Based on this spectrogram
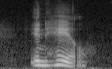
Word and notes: inhale: American English

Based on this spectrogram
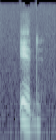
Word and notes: id: American English

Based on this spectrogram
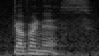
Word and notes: governess: American English

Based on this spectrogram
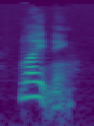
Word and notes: lightning: American English

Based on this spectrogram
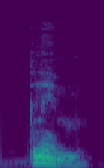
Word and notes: glim: Australian English

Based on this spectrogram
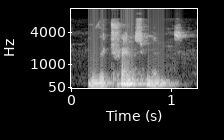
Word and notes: retrenchment: British English

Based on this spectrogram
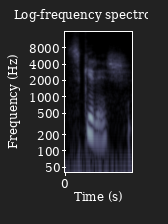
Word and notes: skittish: American English

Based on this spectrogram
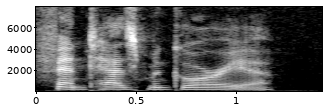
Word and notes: phantasmagoria: American English

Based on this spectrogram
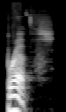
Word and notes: breaths: American English

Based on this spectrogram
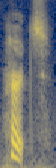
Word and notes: hertz: American English

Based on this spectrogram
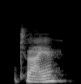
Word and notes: drier: British English

